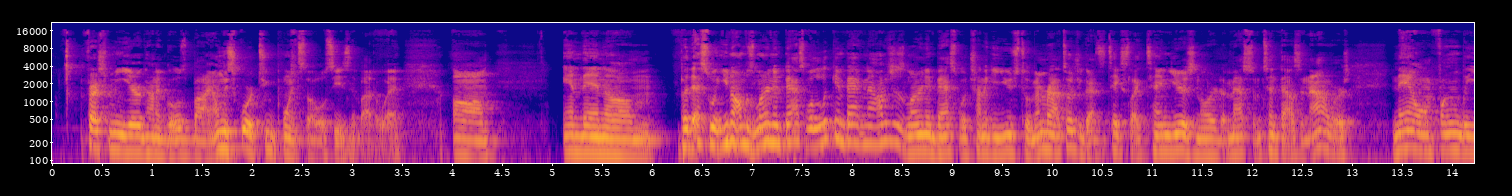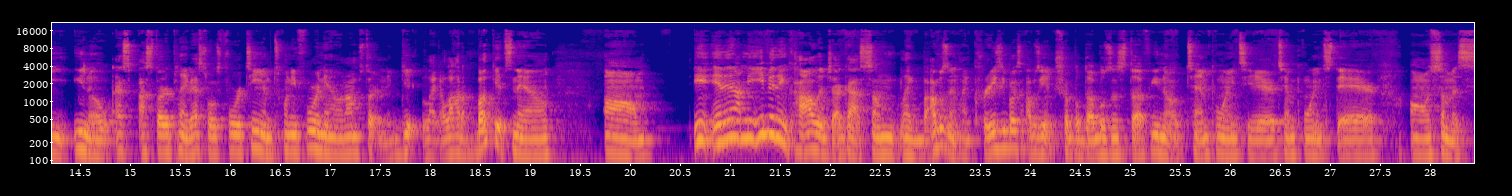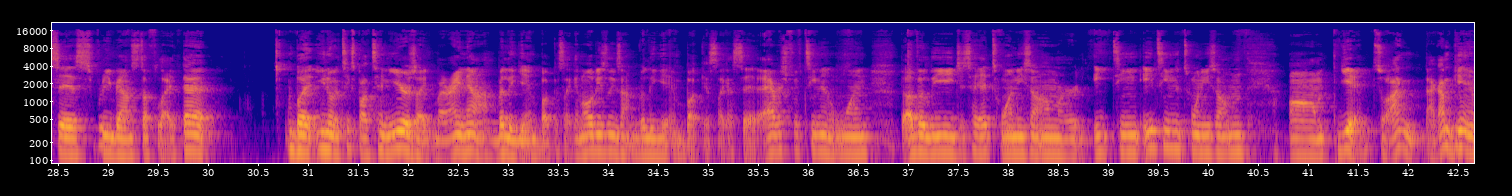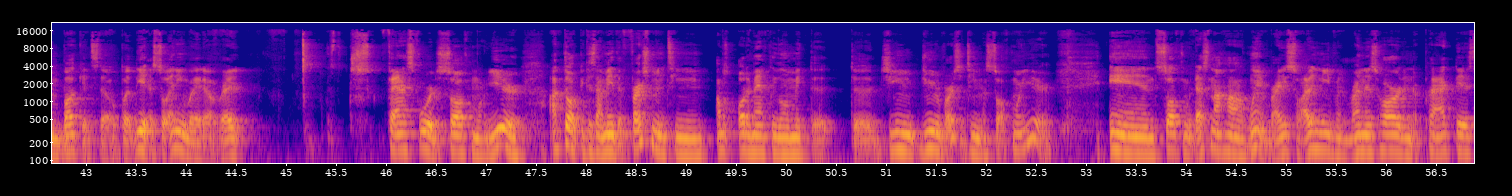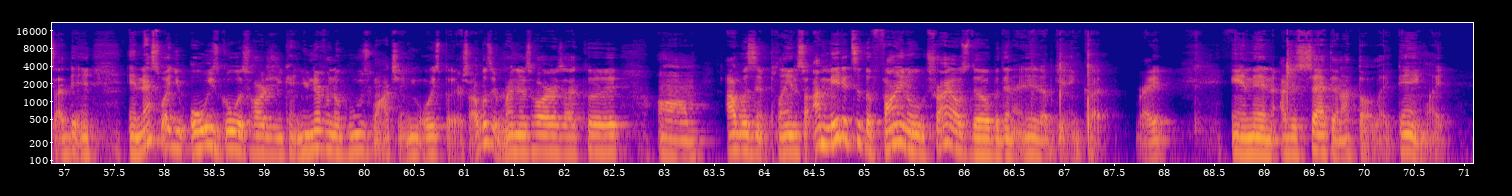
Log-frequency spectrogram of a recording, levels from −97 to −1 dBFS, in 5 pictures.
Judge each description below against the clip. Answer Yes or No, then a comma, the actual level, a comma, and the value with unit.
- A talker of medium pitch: No, low, 130 Hz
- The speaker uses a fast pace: Yes, fast, 250 wpm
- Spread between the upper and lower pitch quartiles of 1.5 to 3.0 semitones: Yes, narrow, 2.6 semitones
